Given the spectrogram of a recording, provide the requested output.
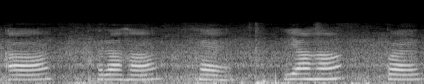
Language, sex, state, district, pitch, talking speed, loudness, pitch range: Hindi, female, Chandigarh, Chandigarh, 230 Hz, 70 wpm, -14 LUFS, 225-245 Hz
